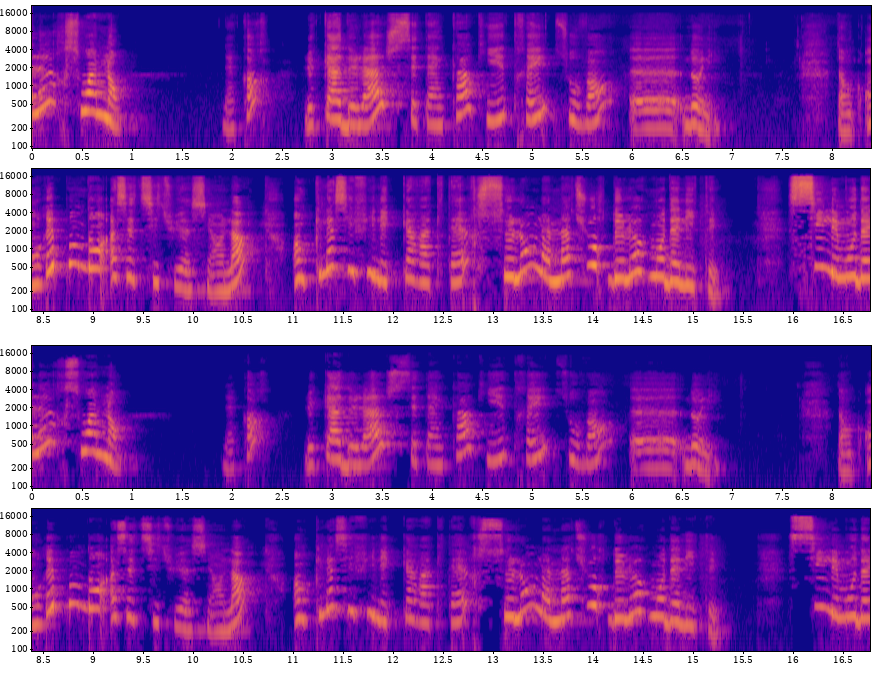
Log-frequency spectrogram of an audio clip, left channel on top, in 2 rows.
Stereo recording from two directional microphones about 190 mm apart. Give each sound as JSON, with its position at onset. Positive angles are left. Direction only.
{"t": 0.0, "sound": "speech", "side_deg": 30}
{"t": 1.9, "sound": "speech", "side_deg": 55}
{"t": 7.6, "sound": "speech", "side_deg": 40}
